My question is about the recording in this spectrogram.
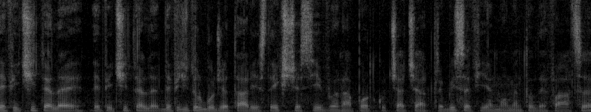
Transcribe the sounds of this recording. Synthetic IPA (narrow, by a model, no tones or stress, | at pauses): d̪e̞fit͡ʃit̪e̞le̞̰d̪e̞fit͡ʃit̪e̞̰le̞̰d̪e̞fit͡ʃit̪ulbud͡ʒe̞t̪a̰rje̞st̪e̞ːkst͡ʃe̞sivɨnra̰po̞rt̪̚kut͡ʃejat͡ʃe̞a̰rt̪ɾe̞buisəfijeɨnmo̞̰mẽ̞̰nt̪uld̪e̞fat̪sə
